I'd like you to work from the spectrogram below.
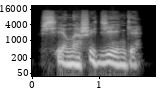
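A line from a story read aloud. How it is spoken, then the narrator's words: Whisper. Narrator (Russian): мать прошептала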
